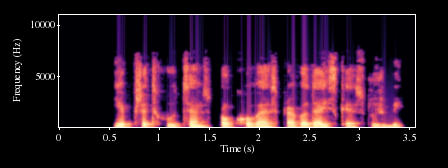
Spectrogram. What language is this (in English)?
Czech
